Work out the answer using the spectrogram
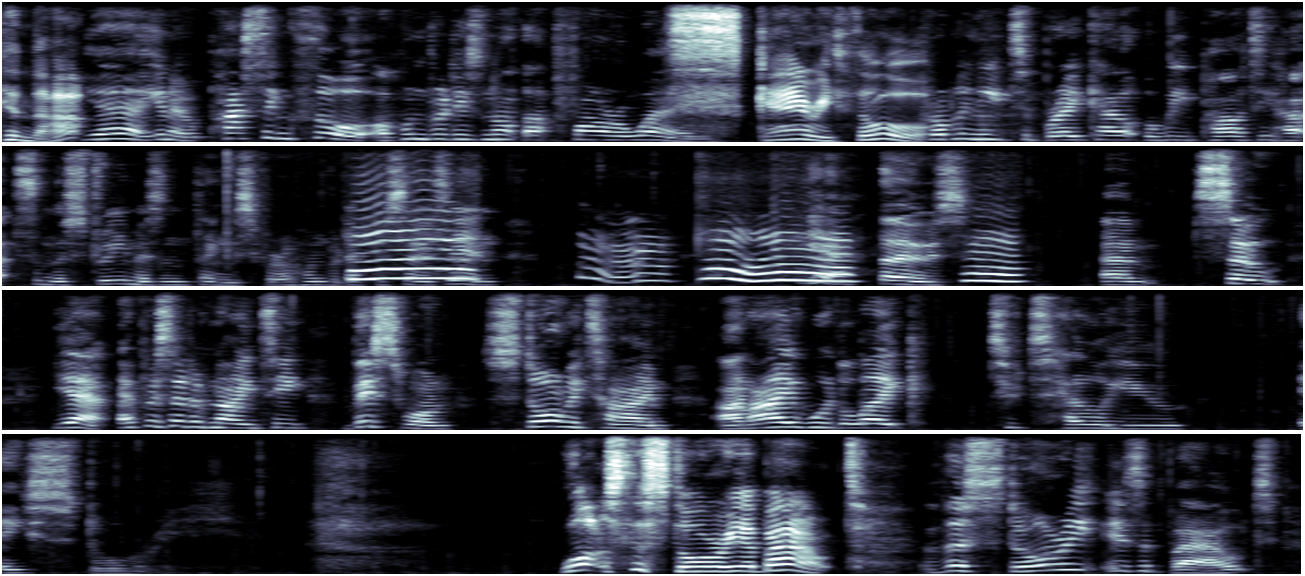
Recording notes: Background fire ambience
